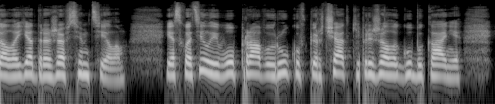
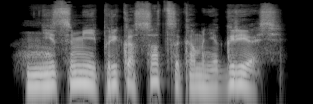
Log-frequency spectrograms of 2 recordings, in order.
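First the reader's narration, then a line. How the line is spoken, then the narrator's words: Hateful, through clenched teeth. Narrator (Russian): Процедил он, и каждое слово дышало ненавистью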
